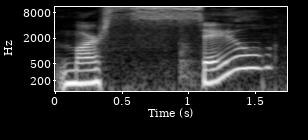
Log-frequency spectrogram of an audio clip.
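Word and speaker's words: Marseilles: from Marseille, Illinois? – Yep. – Am I saying that right? – Yeah, yeah.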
